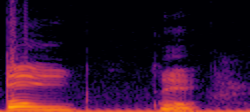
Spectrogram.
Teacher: A letra O ela é pronunciada um pouco mais alta que a letra U. Por isso que é um ditongo decrescente.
